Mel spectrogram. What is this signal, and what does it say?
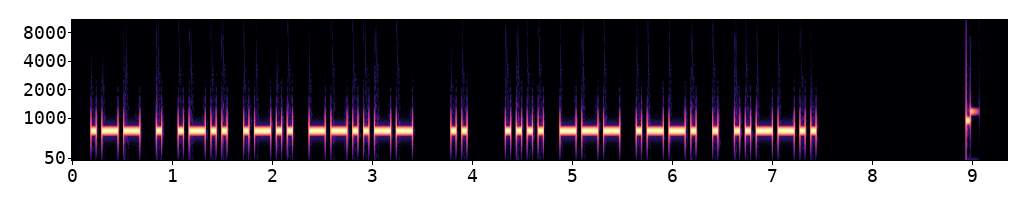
Morse code, heard as a keyed tone, about 22 wpm, 700 Hz. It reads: WELL, I HOPE?
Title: Sentences from Top 1000 Words - Review Part 3 - 22wpm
